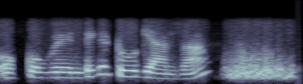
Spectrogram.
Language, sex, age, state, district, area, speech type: Telugu, male, 18-30, Telangana, Jayashankar, rural, conversation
